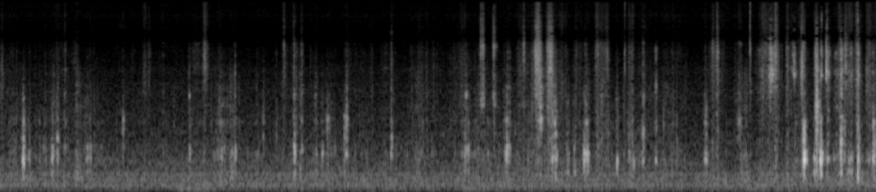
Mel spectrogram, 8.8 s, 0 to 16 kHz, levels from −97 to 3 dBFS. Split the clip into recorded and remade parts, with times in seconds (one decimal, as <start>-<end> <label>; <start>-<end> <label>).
0.0-5.1 recorded; 5.1-5.9 remade; 5.9-8.8 recorded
